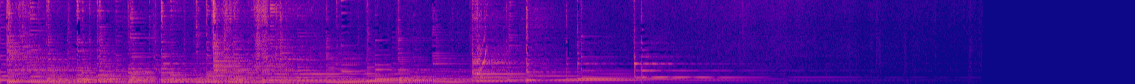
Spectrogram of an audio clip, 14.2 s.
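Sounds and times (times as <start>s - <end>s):
gypsy guitar: 0.0s - 10.6s.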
